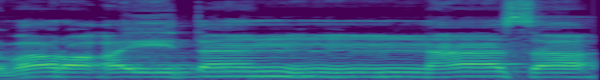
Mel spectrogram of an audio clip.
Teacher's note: سین متحرک ہے اس لیے جلدی پڑھیں گے، لیکن سیٹی کی طرح آواز نکال کر کے پڑھیں گے۔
